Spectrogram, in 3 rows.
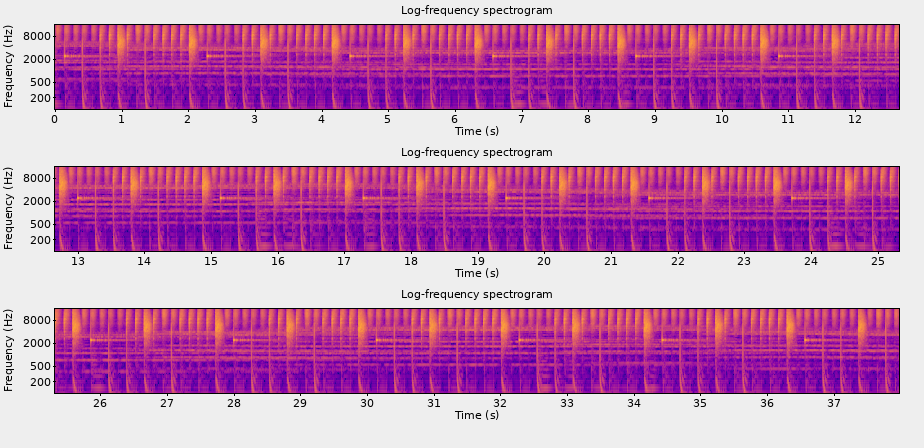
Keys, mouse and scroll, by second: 1.0-1.4 scroll down 1, 4.2 click, 6.3 typing, 7.6-12.1 typing, 13.5-17.6 drag, 23.9 click, 27.5-28.9 drag, 28.9 ctrl+z, 30.3-33.9 drag, 33.9 ctrl+z, 35.2-37.9 drag.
